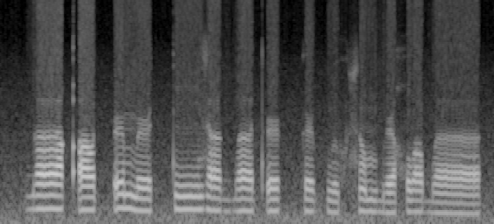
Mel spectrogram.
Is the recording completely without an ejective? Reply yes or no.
no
